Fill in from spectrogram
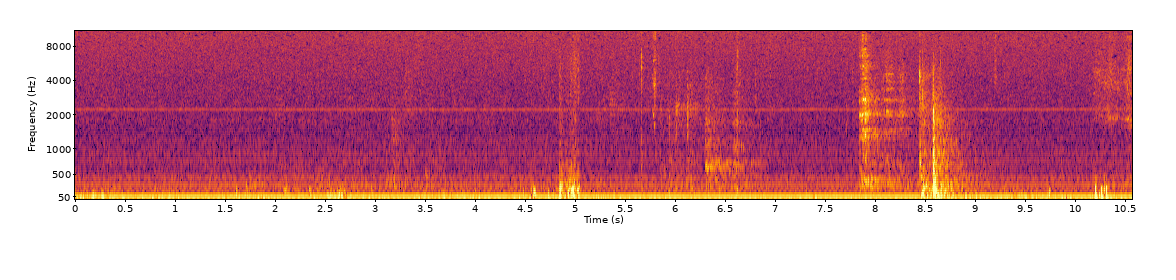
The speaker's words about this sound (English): I'll shut this door.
